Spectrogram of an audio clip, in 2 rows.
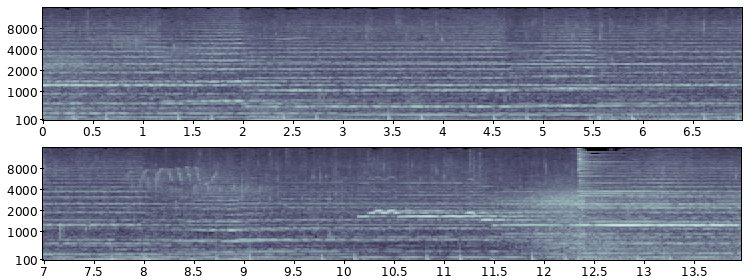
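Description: Steady low thumps at about 57 a minute under calm orchestral music; a slow, regular heartbeat sound effect.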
